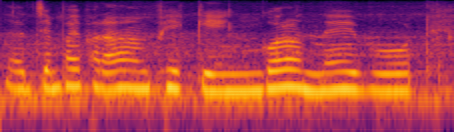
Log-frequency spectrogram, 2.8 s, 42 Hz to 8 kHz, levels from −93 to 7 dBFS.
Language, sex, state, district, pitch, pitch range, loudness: Chakma, female, Tripura, Dhalai, 230 Hz, 215-245 Hz, -12 LUFS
